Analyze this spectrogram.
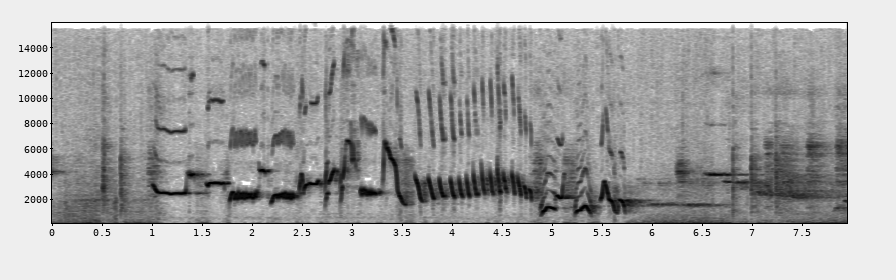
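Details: White-rumped shama delivering loud 'nembak' lure song: sharp whistles building into a rapid rising series of repeated notes, then a dropping warble, fading to quieter background chatter.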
